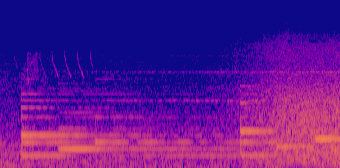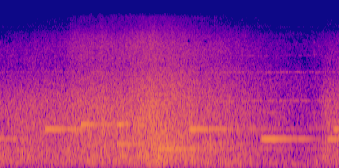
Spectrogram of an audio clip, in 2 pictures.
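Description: Sea waves roll and wash steadily, swelling toward a louder surge midway, while gentle tonal music notes play over the surf and wind.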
